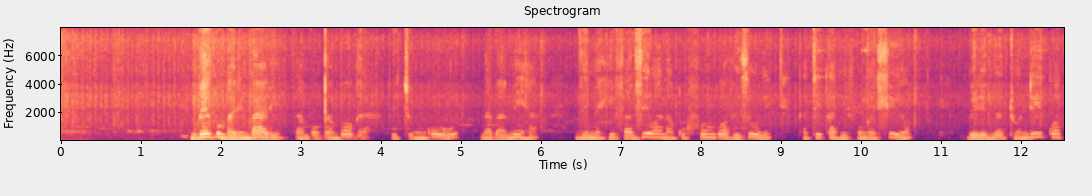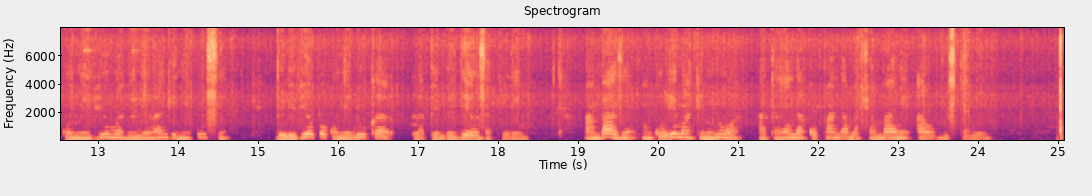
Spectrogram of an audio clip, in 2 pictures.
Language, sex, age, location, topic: Swahili, female, 25-35, Dar es Salaam, agriculture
